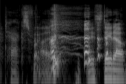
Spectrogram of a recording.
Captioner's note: laughter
